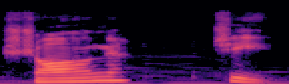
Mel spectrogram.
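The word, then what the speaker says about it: Shang-Chi: Shang Chi.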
